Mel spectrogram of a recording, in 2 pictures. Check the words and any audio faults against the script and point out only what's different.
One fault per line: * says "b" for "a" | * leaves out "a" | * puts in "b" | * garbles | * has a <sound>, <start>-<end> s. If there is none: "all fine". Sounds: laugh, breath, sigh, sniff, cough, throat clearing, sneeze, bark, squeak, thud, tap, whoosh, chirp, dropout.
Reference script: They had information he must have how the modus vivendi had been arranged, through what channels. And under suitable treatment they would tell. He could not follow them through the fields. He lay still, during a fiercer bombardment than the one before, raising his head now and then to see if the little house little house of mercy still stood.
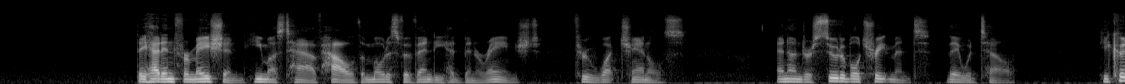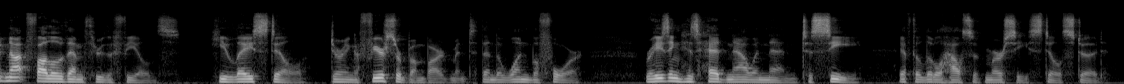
* leaves out "little house"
